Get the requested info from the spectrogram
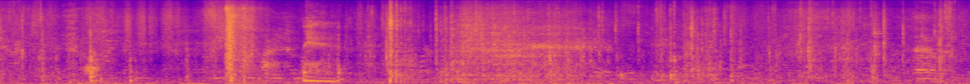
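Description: Rummaging and handling sounds: items being shifted and knocked about, with a few sharp clicks about three and five seconds in and a stretch of plastic-bag rustling in the middle, over indistinct low talk.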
